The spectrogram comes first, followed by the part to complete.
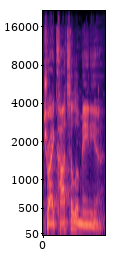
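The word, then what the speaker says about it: trichotillomania: has true kata trick Chikatilo mania am i doing a good job on that how do you think you pronounce that it's tricot solo mania yeah which is a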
